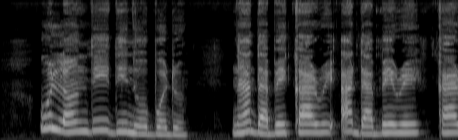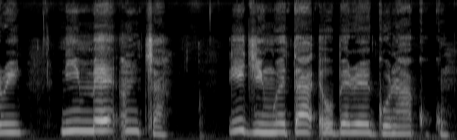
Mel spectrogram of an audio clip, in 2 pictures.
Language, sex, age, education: Igbo, female, 15-29, tertiary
